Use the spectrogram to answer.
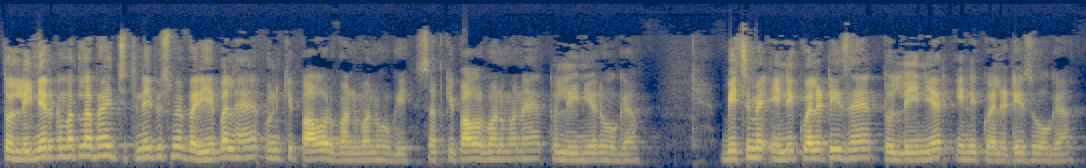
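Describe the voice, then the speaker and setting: Young guy teaching maths, higher voice, keeps asking the class questions and repeating the answer himself, slows right down on the formulas. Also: fairly even intonation. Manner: repeats key terms with quiz-like questions, slowing to spell out expressions. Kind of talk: classroom lecture.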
